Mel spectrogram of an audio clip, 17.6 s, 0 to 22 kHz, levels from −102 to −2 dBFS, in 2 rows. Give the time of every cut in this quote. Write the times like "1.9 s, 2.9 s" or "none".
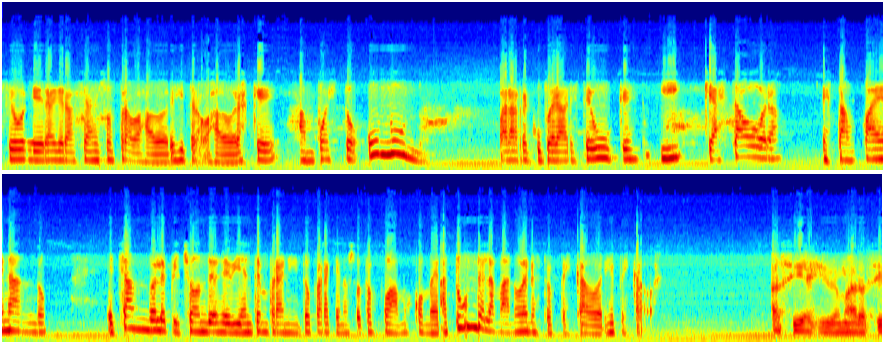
13.2 s

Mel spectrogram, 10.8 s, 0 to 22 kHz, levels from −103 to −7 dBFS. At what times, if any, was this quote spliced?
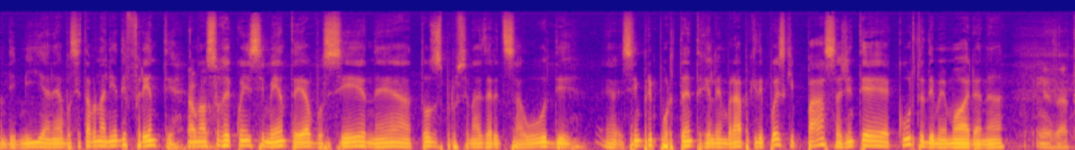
1.9 s

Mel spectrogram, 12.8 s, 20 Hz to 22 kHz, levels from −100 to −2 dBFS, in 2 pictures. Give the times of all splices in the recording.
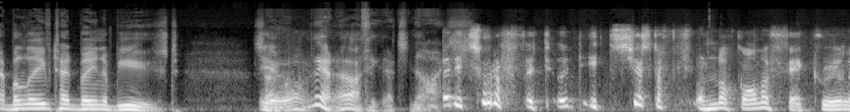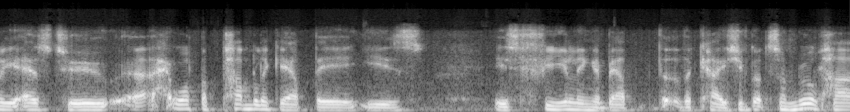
none

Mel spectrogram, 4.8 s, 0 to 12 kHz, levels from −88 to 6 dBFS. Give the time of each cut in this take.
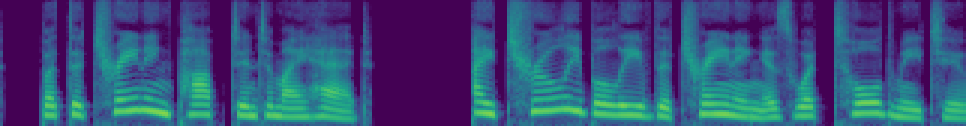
2.2 s

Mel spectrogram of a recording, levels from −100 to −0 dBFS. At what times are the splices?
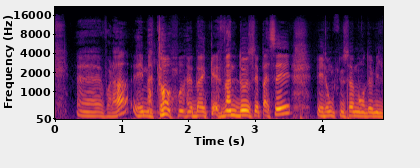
none

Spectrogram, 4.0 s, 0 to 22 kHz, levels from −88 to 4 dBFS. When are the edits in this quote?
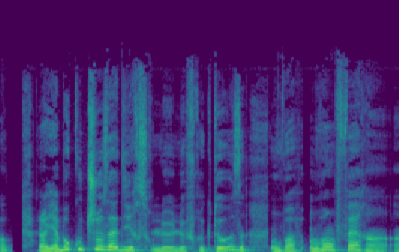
1.5 s

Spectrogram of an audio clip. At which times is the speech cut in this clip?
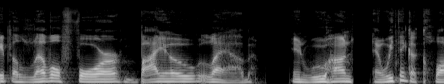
3.5 s

